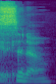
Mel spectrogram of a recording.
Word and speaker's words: Hisui: Oh, it's Hisui. Sinnoh. Oh, okay. Follow me then. Onward to Jubilife Village. Jubilife. He pronounces everything wrong.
